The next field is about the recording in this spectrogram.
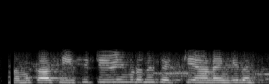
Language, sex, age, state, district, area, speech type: Malayalam, female, 18-30, Kerala, Idukki, rural, conversation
